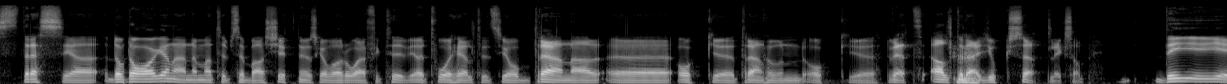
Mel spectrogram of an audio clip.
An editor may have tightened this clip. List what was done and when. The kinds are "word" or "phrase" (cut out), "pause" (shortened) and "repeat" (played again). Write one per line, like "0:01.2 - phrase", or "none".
0:01.2 - word
0:04.2 - word
0:05.3 - word
0:07.6 - word
0:08.8 - pause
